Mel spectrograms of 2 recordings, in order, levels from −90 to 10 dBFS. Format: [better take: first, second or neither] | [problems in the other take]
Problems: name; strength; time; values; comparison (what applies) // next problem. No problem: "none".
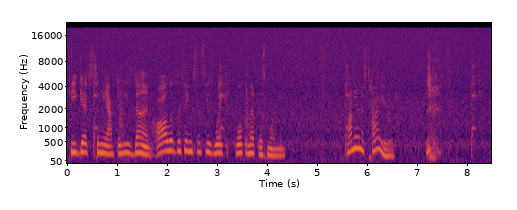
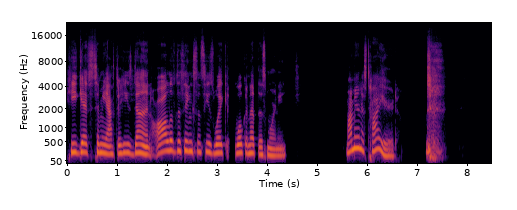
second | hiss; loud; throughout; 9 dB below the speech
